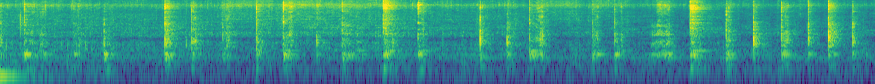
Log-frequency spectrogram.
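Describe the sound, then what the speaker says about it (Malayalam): A utensil scrapes and stirs ground coconut paste into curry in a pan, with repeated rhythmic scraping strokes over a soft sizzle and no talking. "അരപ്പിളക്കി കൊടുക്കാം കേട്ടോ."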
